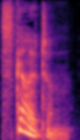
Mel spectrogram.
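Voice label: "skeleton", British English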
